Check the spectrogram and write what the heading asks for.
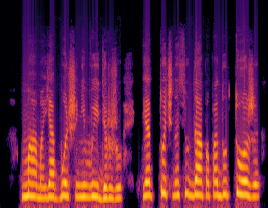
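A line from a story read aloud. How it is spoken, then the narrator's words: Sobbing. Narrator (Russian): рыдала Маша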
